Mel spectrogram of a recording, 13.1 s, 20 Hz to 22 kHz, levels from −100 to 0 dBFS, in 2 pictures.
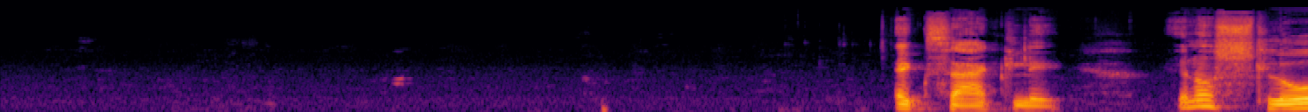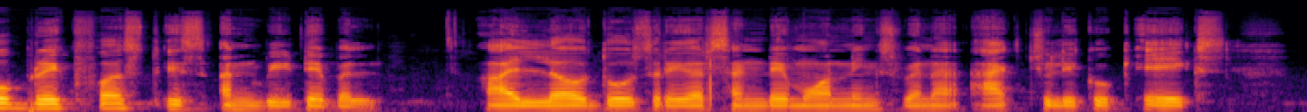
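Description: At 10.09 s, between "I love those rare" and "mornings when I actually", a single loud pop stands roughly 10 dB above the speech, likely from an electrical pulse such as static or a switch.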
